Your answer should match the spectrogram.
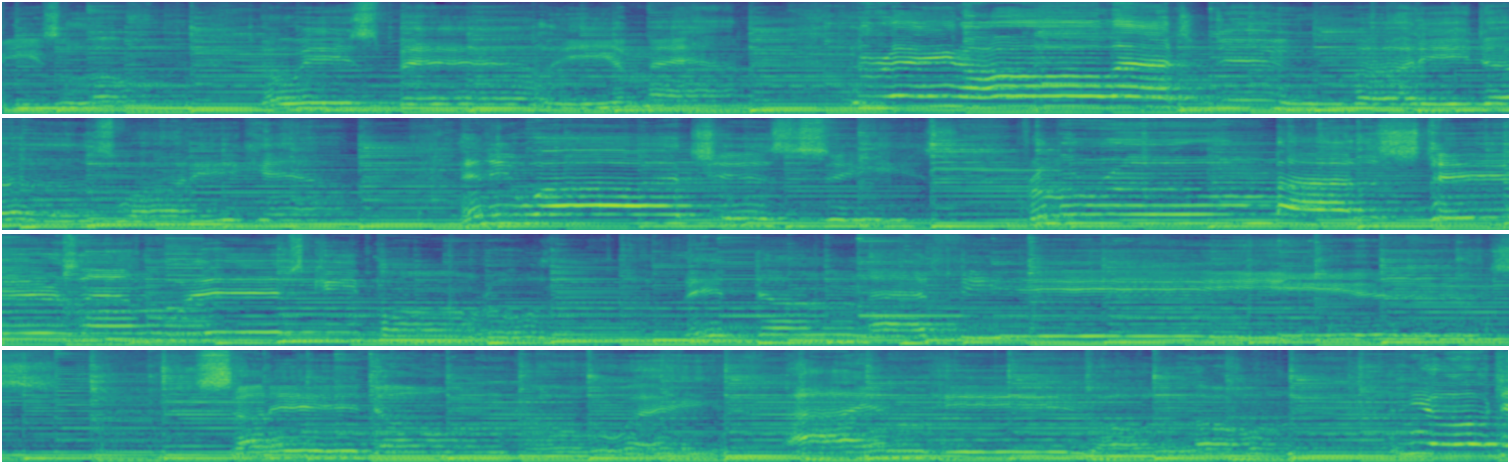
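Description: A man singing to his own acoustic guitar: a steady strummed chord bed runs underneath, and a sung melody line comes and goes over it.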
